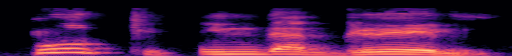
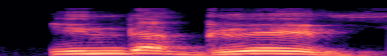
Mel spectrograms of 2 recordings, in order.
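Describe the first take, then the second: First: Very slow, every word spaced out for note-taking; slow, deliberate dictation pace. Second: Said in the usual way. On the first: Shown as a demonstration. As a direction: dictate it slowly so they can write. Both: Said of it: "মানেটা লিখে নাও".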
